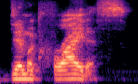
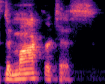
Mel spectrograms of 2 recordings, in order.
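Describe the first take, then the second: First: Democritus said slowly as dem-uh-CRY-tus; own pronunciation. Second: Democritus stressed on the second syllable, de-MOCK-ri-tus; co-writer's pronunciation. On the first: Shown as a demonstration. Writer giving his own side of the dispute, Democritus as dem-uh-CRY-tus. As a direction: stress the third syllable of Democritus, long "i" like cry. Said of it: "and I say". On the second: Writer quoting the co-writer's rival pronunciation, Democritus as de-MOCK-ri-tus. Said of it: "He says Democritus".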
